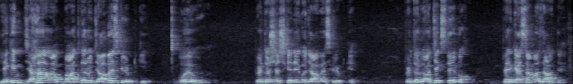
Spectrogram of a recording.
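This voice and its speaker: A man's voice: high-pitched, normal speed, reverberant, far from the mic, low-quality recording. A man from Pakistan with a sore throat, lecturing a class on web design and teasing students to answer whether they follow. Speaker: web development instructor.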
